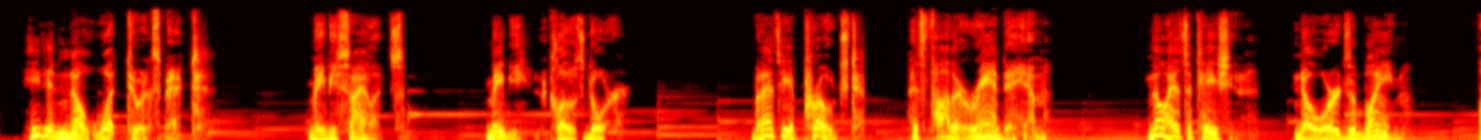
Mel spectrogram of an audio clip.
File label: Inspirational Faith Based Voiceover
